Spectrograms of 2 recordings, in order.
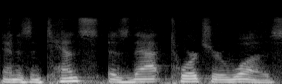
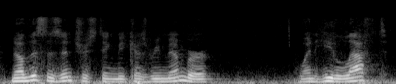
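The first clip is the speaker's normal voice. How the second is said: normal talking voice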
